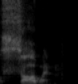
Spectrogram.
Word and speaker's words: Samhain: It's actually called Samhain. That's how you pronounce it.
